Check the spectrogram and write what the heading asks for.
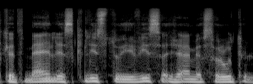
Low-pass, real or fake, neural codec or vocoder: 14.4 kHz; fake; autoencoder, 48 kHz, 128 numbers a frame, DAC-VAE, trained on Japanese speech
